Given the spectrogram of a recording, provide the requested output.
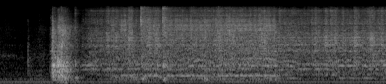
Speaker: Okay, it's having a bit of a trouble threading up. Looks like maybe the loading belt might be a little bit worn on here to start because I had to give it a a little bit of a help there to uh finish this loading cycle.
